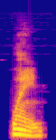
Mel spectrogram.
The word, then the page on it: wane: Australian English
